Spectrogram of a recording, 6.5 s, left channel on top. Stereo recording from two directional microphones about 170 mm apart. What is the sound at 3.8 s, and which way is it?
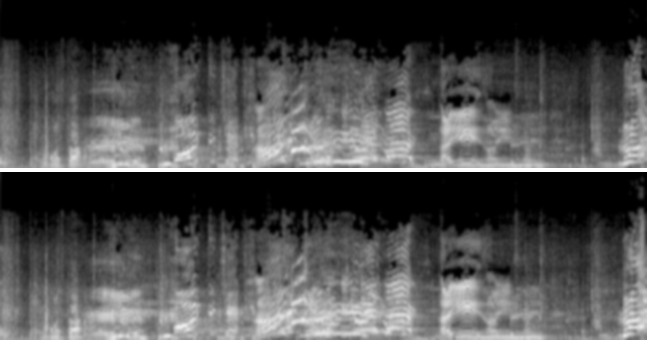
Children playing, 55° right (ahead or behind).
